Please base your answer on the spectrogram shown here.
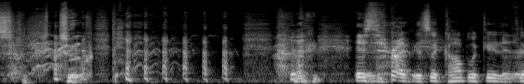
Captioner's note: laughing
